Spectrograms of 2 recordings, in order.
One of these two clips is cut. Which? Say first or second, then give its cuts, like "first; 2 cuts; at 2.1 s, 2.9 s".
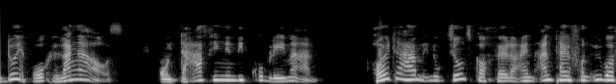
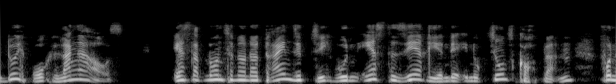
first; 2 cuts; at 1.5 s, 3.7 s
